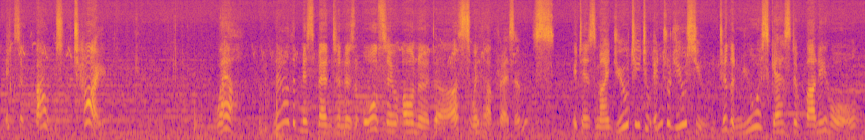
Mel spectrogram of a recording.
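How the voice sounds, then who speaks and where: A woman voicing a stern, haughty school headmistress in an animated game, pompous and scornful. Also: on the high side, slow pace. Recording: loud music behind the voice.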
